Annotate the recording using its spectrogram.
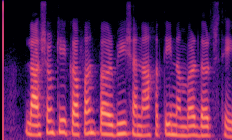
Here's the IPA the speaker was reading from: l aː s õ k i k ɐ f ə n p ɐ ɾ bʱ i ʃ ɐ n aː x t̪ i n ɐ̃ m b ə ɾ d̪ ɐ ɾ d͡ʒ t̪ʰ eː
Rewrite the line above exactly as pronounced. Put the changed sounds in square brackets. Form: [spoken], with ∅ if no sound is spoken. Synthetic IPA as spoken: l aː [ʃ] õ k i k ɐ f ə n p ɐ ɾ bʱ i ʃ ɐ n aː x t̪ i n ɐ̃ m b ə ɾ d̪ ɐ ɾ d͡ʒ t̪ʰ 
